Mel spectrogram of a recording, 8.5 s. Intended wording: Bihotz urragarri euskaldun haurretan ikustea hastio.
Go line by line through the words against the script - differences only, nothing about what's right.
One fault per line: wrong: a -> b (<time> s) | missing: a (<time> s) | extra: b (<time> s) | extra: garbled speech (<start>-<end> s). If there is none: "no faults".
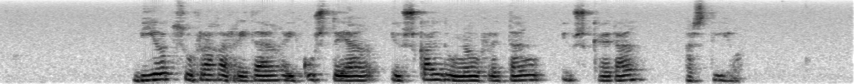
extra: da ikustea (2.5 s)
wrong: ikustea -> euskara (5.7 s)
